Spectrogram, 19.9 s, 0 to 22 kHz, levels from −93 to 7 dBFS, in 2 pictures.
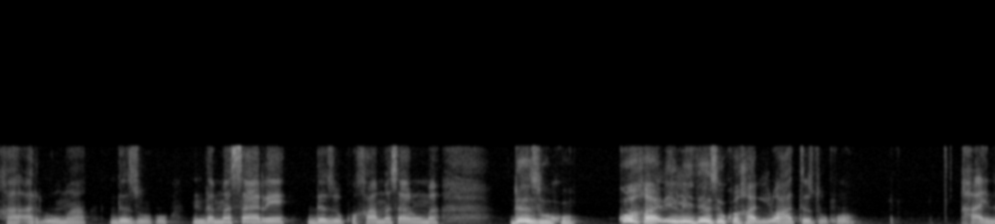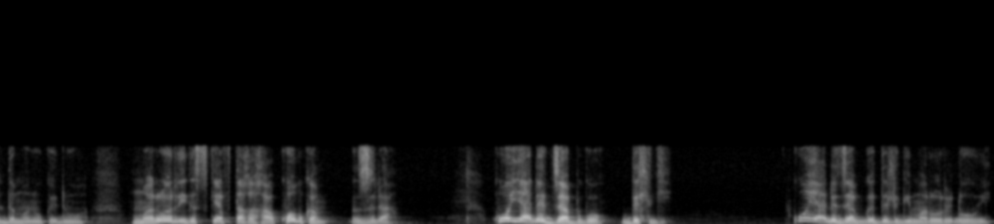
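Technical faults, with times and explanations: No technical faults heard.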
